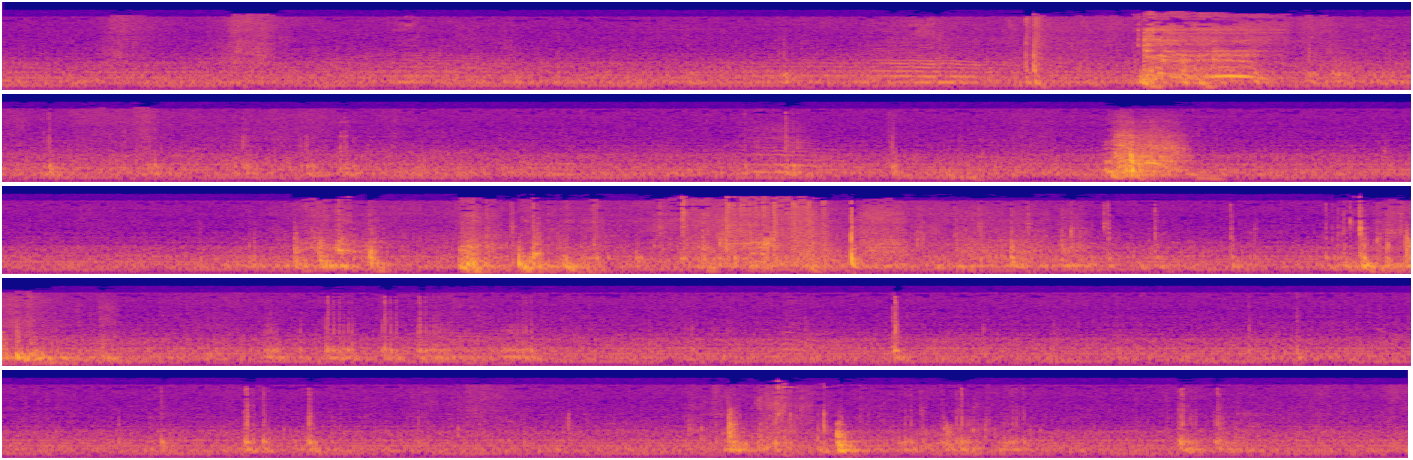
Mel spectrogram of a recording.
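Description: Lionesses at a buffalo carcass giving short growls and snarls as they feed. The loudest comes about eight seconds in, with a busier stretch around eleven to twelve seconds. A steady buzz runs underneath.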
